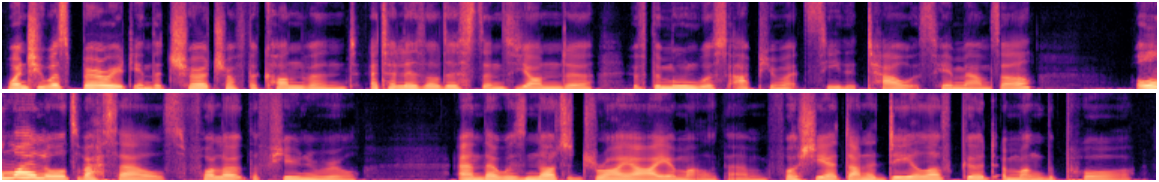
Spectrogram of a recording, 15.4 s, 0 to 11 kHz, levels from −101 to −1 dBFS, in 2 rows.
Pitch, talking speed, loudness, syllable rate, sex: 215 Hz, 210 wpm, -20 LUFS, 5.4 syllables/s, female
